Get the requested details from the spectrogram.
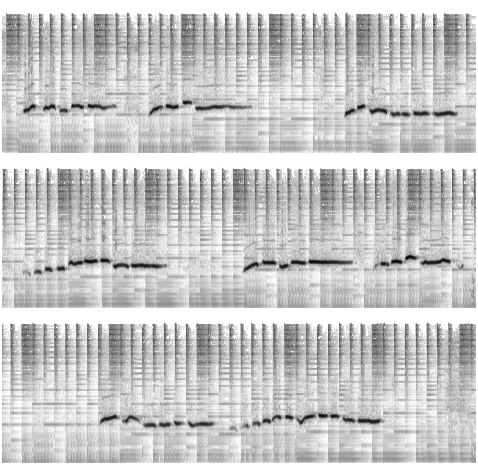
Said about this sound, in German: gepfiffenes Solo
